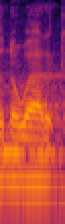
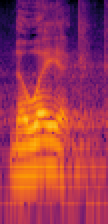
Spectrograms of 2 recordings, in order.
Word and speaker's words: Noahic: I keep throwing a T in there, an extra syllable. Noahic covenant.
